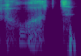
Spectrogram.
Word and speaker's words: tourte: This cookbook contained a recipe of, tourte is how you say it in French, tourte.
